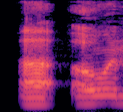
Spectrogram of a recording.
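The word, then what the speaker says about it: Eoghan: Owen O'Flanagan. His No. first name is spelled like Eogan, but it's Yeah. just Owen. I think.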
